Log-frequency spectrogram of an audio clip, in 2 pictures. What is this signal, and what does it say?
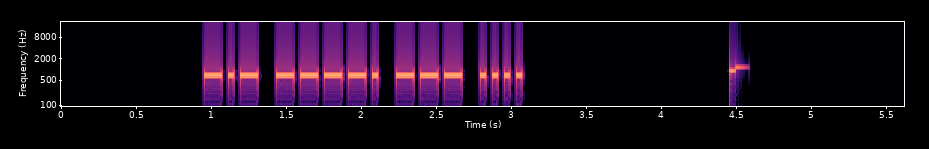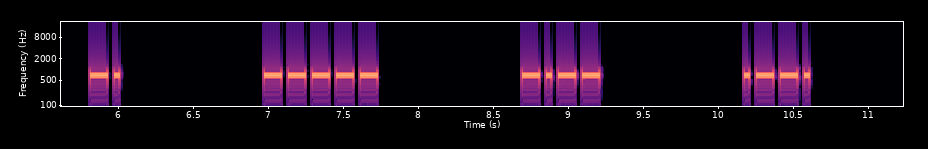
Morse code, heard as a keyed tone, about 31 wpm, spaced as for 13 wpm, 700 Hz. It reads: K9OH N0YP
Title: USA Call Signs - 4 Characters - 8x Character Spacing - 30wpm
